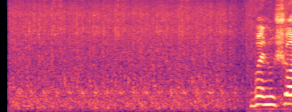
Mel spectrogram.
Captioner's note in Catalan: soroll de màquina en marxa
